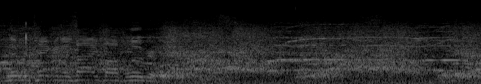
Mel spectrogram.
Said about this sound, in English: Crowd obviously fully behind Lex Luger, as you can imagine.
